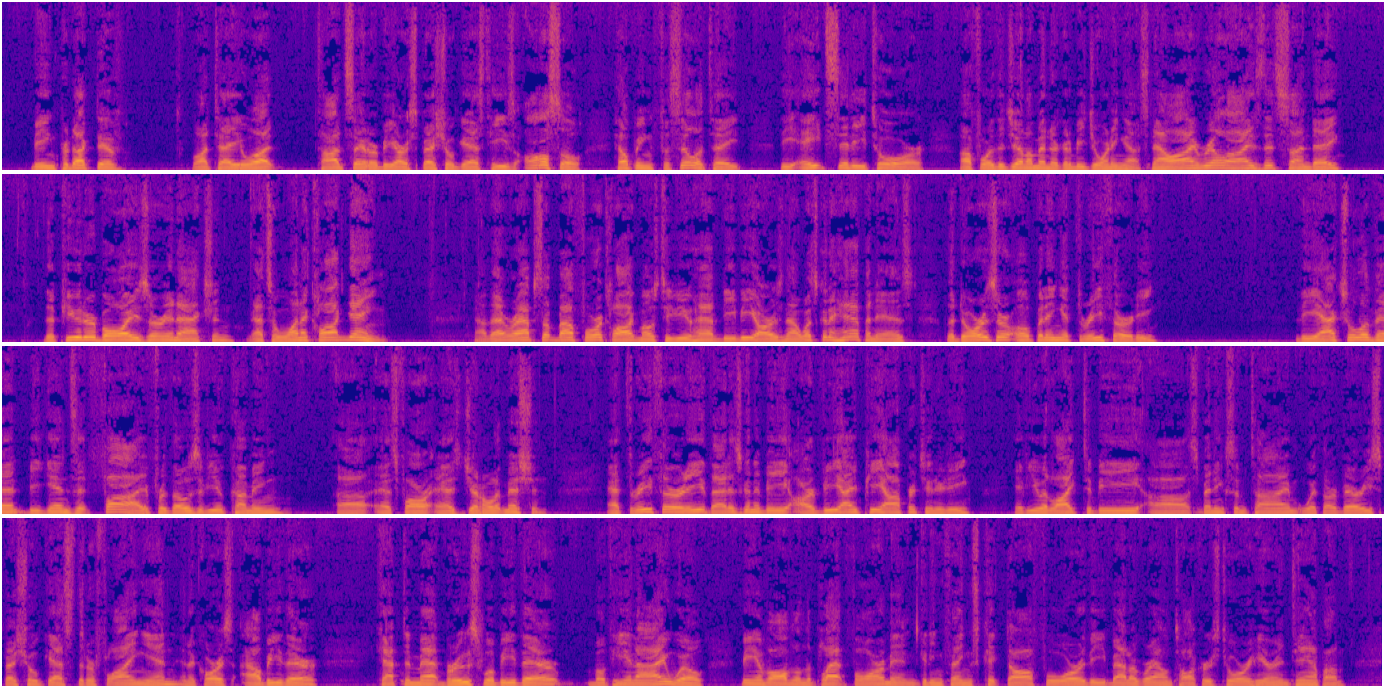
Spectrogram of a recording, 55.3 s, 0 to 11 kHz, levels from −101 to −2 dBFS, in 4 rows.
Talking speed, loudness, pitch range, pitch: 170 wpm, -33 LUFS, 125-145 Hz, 135 Hz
